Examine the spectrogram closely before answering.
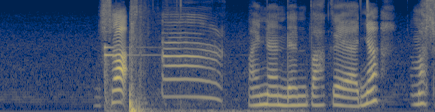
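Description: A young girl speaks with surprise.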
